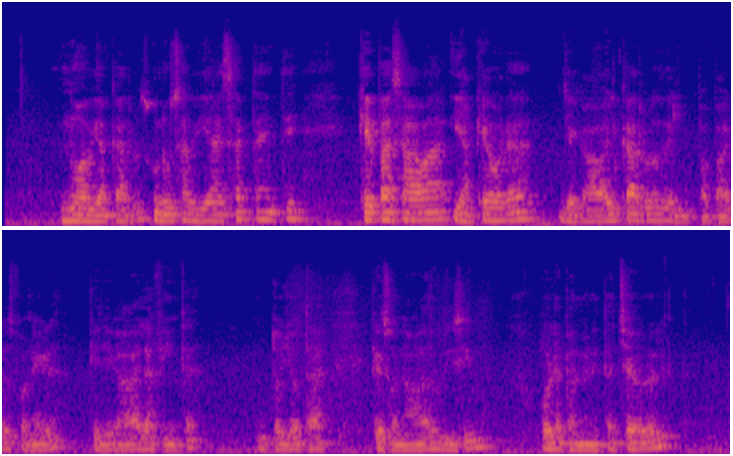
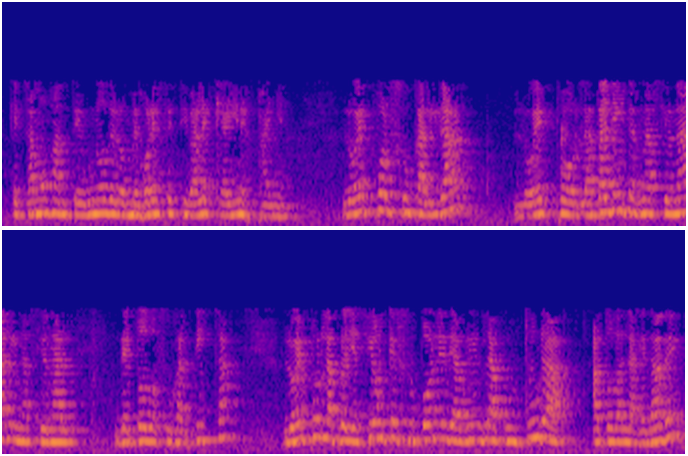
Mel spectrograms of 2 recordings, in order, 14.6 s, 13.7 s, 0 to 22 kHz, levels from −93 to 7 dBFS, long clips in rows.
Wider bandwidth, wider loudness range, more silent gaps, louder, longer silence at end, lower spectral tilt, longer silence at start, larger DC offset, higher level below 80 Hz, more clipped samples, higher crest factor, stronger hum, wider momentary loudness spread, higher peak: first, 13 kHz vs 5.4 kHz; first, 6 LU vs 3 LU; neither; second, -38 LUFS vs -30 LUFS; about the same, 0 s vs 0 s; second, -7 dB/octave vs -10.5 dB/octave; about the same, 0.05 s vs 0.1 s; neither; about the same, -58 dBFS vs -62 dBFS; neither; first, 20 dB vs 14 dB; neither; first, 17 LU vs 11 LU; about the same, -18 dBFS vs -16 dBFS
